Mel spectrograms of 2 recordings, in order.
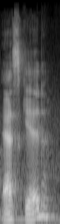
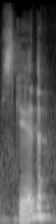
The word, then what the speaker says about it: SGID: en set GID or or S GID or skid however you want to pronounce it sgid and then there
